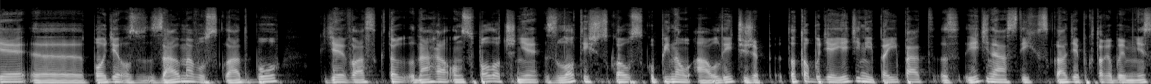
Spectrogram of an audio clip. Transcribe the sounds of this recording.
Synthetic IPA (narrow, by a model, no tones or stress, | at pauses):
ɛ | pʊɔɟɛɔzaujmaʋuːsklad̪bu | ɡ̥ɟɛʋlaskt̪ɔnaɦɾalʔɔnspɔlɔt͡ʃɲɛzlɔt̪iʃskɔʊskupinɔʊʔaʊlit͡ʃiʒɛt̪ɔt̪ɔbuɟɛjɛɟiniːpɾiːpat̪jɛɟinaːst̪iːxsklaɟɛpkt̪ɔɾɛːbuɟɛmɲɛs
